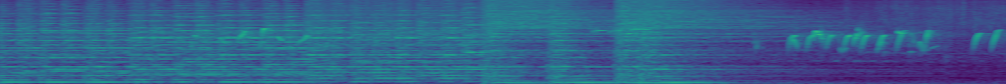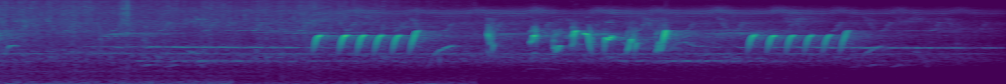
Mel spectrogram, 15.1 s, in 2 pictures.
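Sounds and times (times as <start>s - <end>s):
bird chirping: 1.4s - 2.9s, 4.2s - 15.0s.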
